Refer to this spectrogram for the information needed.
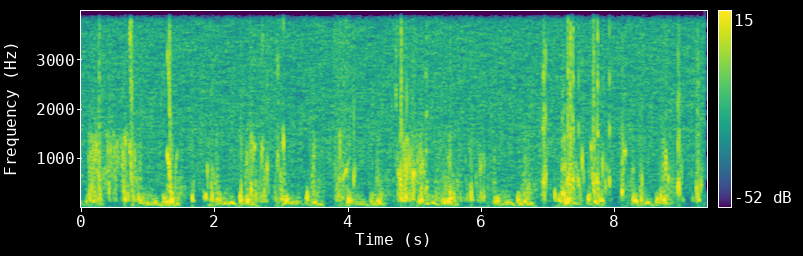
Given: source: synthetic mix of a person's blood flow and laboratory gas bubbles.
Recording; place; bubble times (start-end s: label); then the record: Doppler ultrasound of blood flow; precordium
0.12-0.95 s: bubbles
1.31-1.50 s: bubbles
1.67-1.76 s: bubbles
1.85-2.08 s: bubbles
2.42-2.48 s: bubbles
2.57-2.86 s: bubbles
2.93-3.12 s: bubbles
3.83-4.07 s: bubbles
4.10-4.18 s: bubbles
4.71-5.26 s: bubbles
5.32-6.11 s: bubbles
6.72-6.79 s: bubbles
6.90-7.61 s: bubbles
7.64-8.01 s: bubbles
8.11-8.23 s: bubbles
8.40-8.50 s: bubbles
8.71-8.89 s: bubbles
8.95-9.09 s: bubbles
9.18-9.38 s: bubbles
From the record:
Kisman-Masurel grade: 232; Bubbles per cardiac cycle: several, 3 to 8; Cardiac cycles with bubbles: 50 to 99%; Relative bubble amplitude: moderate (0.250 to 0.450); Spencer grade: 3 (all of the cardiac periods contain showers or single bubble signals, but not dominating or overriding the cardiac motion signals); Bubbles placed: anywhere in the cardiac cycle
